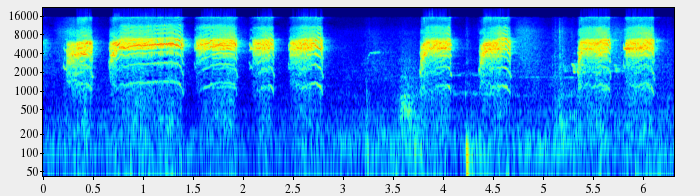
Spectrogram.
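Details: Juvenile long-tailed shrike begging sound used to stimulate adults: harsh rasping bursts, some long and drawn out, a short silence in the middle, then more quick grating squeals.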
